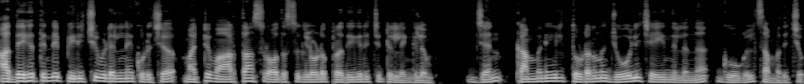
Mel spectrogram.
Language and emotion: Malayalam, neutral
